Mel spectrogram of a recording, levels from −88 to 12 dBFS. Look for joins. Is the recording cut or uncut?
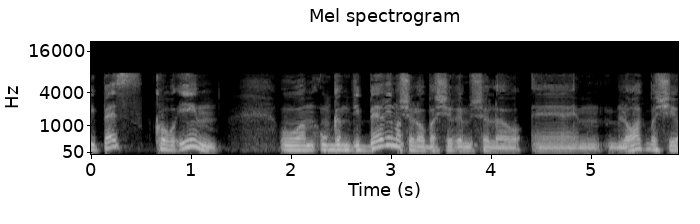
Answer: cut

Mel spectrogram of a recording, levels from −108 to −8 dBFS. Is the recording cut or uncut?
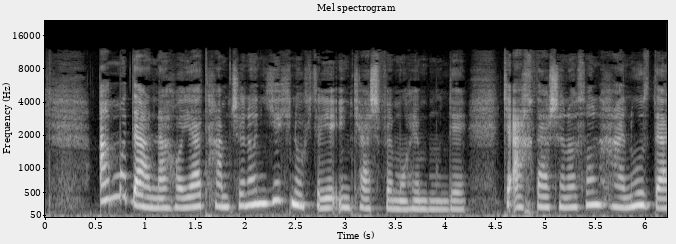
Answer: cut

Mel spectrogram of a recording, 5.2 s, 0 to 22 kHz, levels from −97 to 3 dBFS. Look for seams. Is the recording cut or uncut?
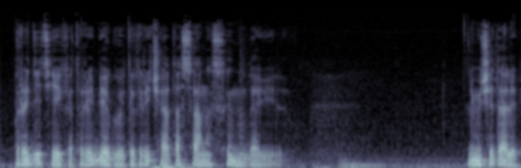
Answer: uncut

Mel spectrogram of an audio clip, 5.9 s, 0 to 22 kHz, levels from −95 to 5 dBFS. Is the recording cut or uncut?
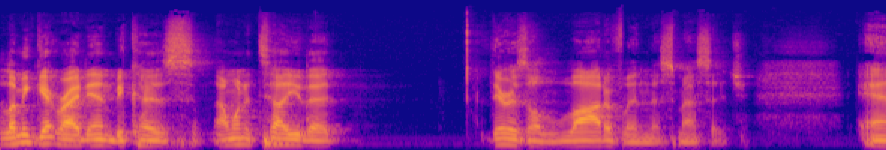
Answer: cut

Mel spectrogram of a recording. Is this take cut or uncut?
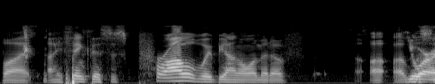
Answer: uncut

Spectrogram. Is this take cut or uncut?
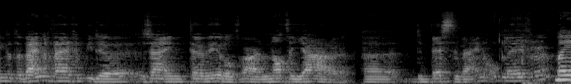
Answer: cut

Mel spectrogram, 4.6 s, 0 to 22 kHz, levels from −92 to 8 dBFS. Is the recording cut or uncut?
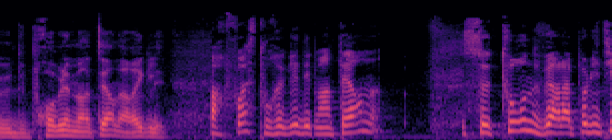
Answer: cut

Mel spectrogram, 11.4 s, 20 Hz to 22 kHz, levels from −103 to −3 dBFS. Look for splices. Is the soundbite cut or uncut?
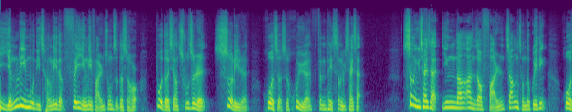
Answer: uncut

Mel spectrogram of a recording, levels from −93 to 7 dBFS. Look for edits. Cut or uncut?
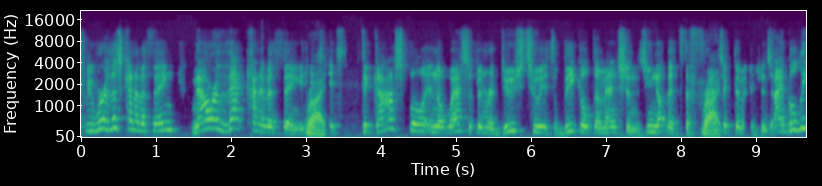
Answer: cut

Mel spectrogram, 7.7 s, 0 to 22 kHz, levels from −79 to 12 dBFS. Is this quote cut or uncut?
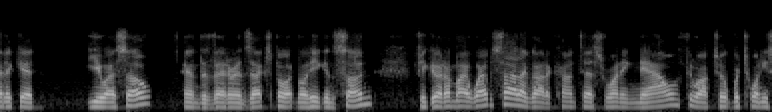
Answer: uncut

